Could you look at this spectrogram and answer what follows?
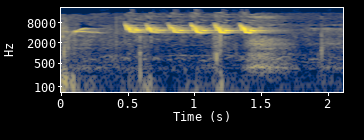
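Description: Birds call at Vetal Tekdi hill in Pune, a rapid series of high, bright chirps in a quick run of about six notes, moderately close over quiet outdoor background.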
